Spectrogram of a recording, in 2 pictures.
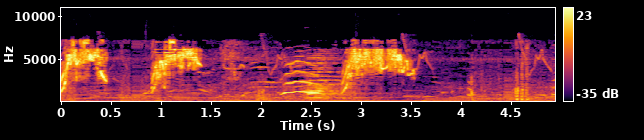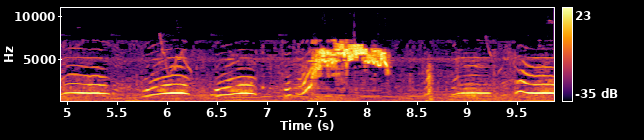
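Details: Young monkeys fighting on a tree trunk give loud, arching squeals mixed with harsh, high screeches.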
